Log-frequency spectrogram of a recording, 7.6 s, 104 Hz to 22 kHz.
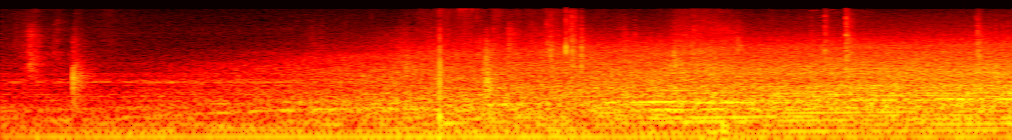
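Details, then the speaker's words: Dayton/Grainger 2MA11 24-inch floor fan on low after swapping to an 8 µF capacitor, reassembled: much slower, around mid-50s dB, starts reliably; soft even hum with no rattle or buzz, normal quiet running. "much more palatable than it was again much slower but i don't need a lot of airflow in this garage anyway"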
